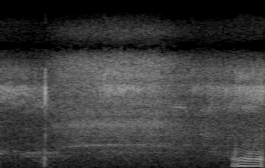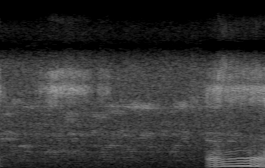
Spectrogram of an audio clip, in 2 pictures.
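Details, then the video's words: Sleeping pug snores in a quiet room, two brief buzzy harmonic snorts about three seconds apart, each lasting under half a second, separated by soft breathing hiss. "Carlino roncando"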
